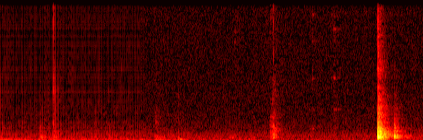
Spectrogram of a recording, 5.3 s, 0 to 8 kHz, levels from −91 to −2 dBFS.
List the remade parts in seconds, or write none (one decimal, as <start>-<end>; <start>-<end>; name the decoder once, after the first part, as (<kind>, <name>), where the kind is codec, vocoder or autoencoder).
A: 0.0-1.8 (vocoder, BigVGAN v2)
